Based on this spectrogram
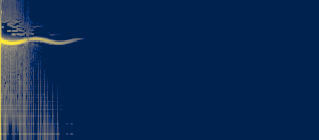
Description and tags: Could be used for when someone winks.
Alternatively...
The noise when there's a diamond in a pile of mud, you clean it, but even though the diamond is shiny, it's still a bit rough.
